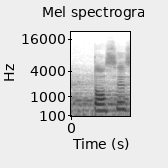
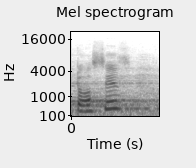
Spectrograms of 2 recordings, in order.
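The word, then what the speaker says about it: ptosis: टॉसिस के अंदर पी जो है वो साइलेंट होता है बेटा, और लैक्रिमेशन है, पेन है और नेजल डिस्चार्ज है।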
